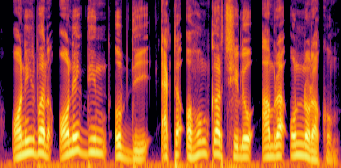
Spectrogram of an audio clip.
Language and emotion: Bengali, neutral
